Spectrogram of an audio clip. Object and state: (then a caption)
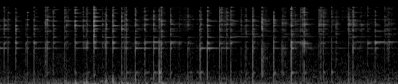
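Stainless steel skimmer spoon. Fingernails rapidly tap and scratch across the thin, flat, perforated bowl of a stainless steel skimmer spoon with a handle. The result is a quick, dense stream of bright metallic clicks and scrapes with very short ring, mostly high in tone with little low end.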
